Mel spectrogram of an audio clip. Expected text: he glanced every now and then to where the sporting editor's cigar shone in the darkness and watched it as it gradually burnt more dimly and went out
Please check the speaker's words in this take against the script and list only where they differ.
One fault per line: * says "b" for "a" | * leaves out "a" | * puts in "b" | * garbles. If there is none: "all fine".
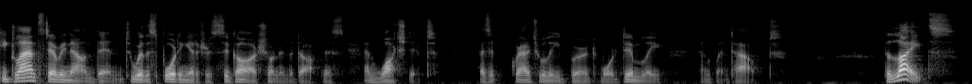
* puts in "the lights"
